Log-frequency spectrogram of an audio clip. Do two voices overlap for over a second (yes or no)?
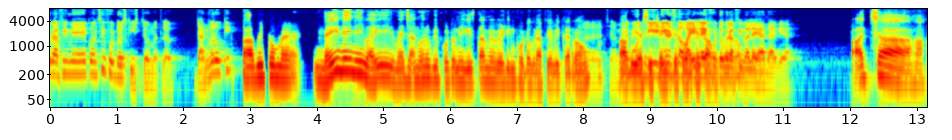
yes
